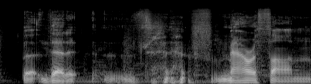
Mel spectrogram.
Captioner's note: chuckles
